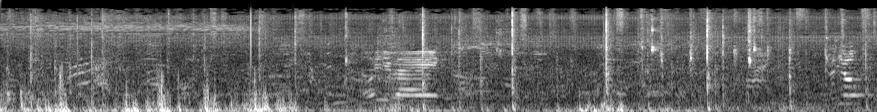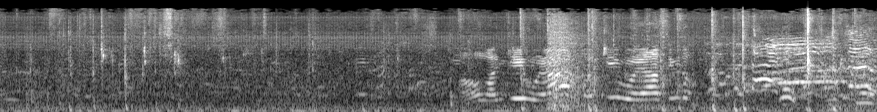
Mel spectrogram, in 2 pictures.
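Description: Basketball bouncing on an outdoor court during play, with voices calling out about three seconds in and again louder near the end.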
